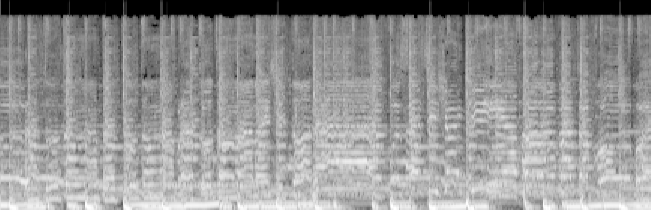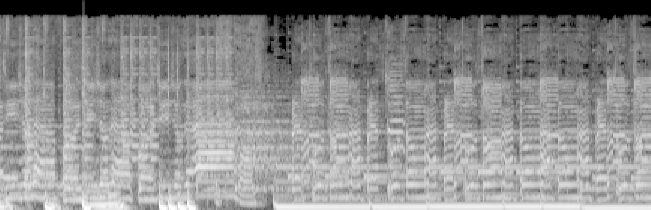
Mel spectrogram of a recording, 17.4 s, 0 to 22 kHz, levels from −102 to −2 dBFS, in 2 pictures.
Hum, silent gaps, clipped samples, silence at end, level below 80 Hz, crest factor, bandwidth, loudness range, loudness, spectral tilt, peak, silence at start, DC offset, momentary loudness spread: none; none; under 0.1%; 0 s; -12 dBFS; 10 dB; 16.5 kHz; 2 LU; -11 LUFS; -5 dB/octave; 0 dBFS; 0 s; under 0.1%; 4 LU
